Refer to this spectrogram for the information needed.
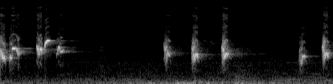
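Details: Sooty-headed bulbul in fighting mood, with a female reportedly calling a male. Two rich whistled slurs open, followed by spaced, harsh, explosive single notes about every quarter second.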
